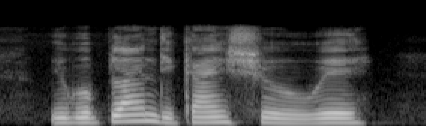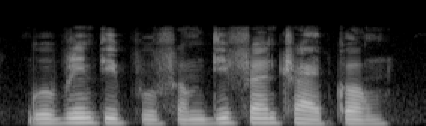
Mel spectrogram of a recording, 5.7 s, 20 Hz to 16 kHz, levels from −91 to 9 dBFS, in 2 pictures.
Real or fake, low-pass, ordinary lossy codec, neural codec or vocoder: real; 7.2 kHz; MP3, 96 kbps; none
